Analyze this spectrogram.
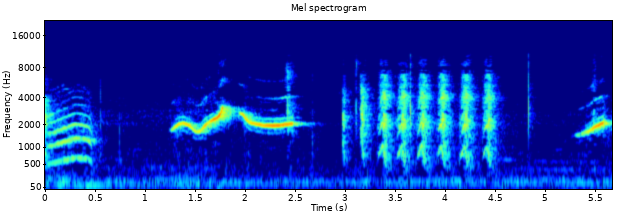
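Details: Parrot known for talking starts with a falling arched call, sweeps into a long wavering whistle, then a rapid series of eight clipped pulses and a final rising whistle.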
